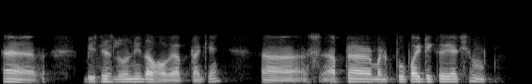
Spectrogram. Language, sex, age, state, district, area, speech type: Bengali, male, 45-60, West Bengal, South 24 Parganas, rural, conversation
